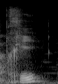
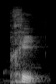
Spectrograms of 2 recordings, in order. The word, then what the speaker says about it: pris: participe passé prix a pris compris et mis attention on ne prononce jamais le s les participes passés en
